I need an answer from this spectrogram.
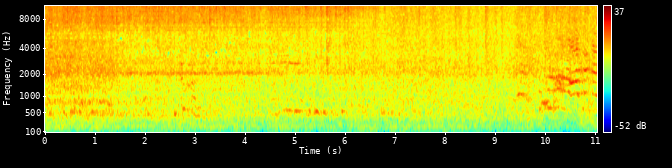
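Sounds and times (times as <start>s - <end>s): heavy rain on a metal roof: 0.0s - 11.0s.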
